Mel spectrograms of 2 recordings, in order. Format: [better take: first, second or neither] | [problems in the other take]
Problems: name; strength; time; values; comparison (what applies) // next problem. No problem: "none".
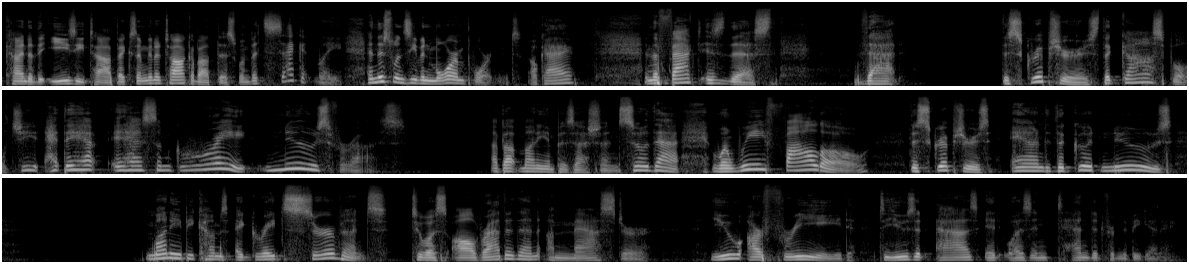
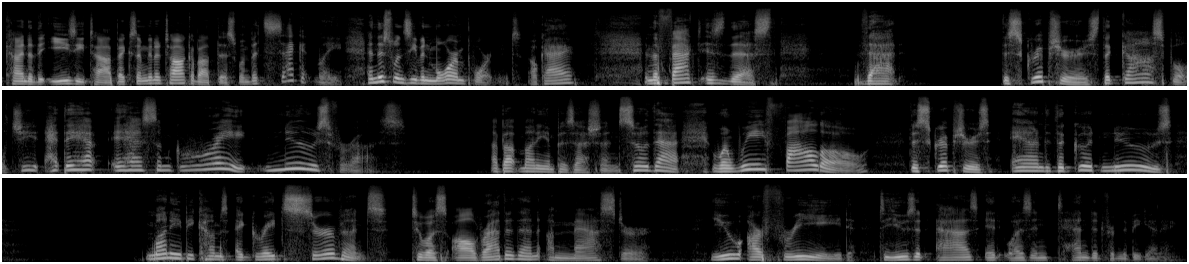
neither | none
